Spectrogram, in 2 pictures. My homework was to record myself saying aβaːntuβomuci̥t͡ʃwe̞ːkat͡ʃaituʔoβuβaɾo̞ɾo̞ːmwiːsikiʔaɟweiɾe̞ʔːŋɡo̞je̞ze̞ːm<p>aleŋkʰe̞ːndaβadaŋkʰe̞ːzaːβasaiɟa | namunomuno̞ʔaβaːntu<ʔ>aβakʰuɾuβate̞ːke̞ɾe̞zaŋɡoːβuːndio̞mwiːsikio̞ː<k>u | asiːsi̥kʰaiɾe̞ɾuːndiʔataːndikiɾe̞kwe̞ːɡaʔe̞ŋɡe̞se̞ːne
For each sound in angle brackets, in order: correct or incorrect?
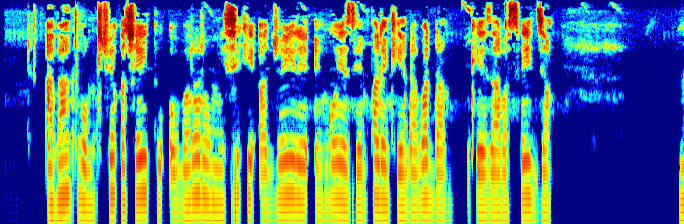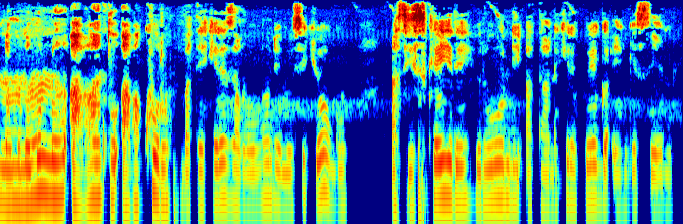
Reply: correct, correct, incorrect: ɡ

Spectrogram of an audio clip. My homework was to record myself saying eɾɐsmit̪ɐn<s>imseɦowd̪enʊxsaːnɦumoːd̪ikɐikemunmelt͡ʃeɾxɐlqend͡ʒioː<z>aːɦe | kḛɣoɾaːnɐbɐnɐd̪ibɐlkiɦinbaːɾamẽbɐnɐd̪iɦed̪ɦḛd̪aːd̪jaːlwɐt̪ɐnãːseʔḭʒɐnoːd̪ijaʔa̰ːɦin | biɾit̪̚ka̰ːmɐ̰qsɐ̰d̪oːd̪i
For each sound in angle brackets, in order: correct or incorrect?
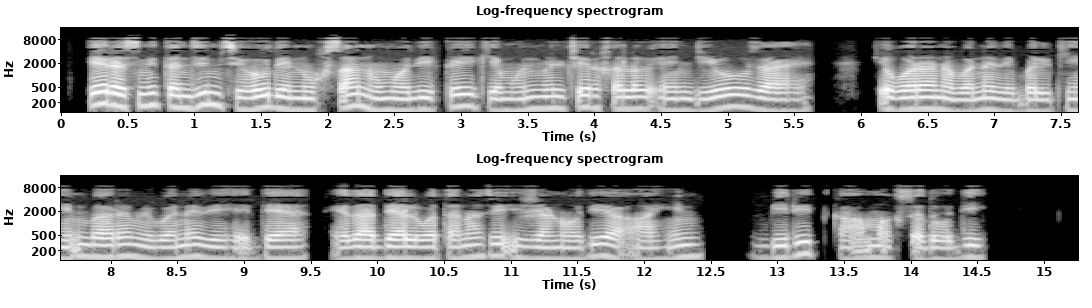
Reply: incorrect: z, correct

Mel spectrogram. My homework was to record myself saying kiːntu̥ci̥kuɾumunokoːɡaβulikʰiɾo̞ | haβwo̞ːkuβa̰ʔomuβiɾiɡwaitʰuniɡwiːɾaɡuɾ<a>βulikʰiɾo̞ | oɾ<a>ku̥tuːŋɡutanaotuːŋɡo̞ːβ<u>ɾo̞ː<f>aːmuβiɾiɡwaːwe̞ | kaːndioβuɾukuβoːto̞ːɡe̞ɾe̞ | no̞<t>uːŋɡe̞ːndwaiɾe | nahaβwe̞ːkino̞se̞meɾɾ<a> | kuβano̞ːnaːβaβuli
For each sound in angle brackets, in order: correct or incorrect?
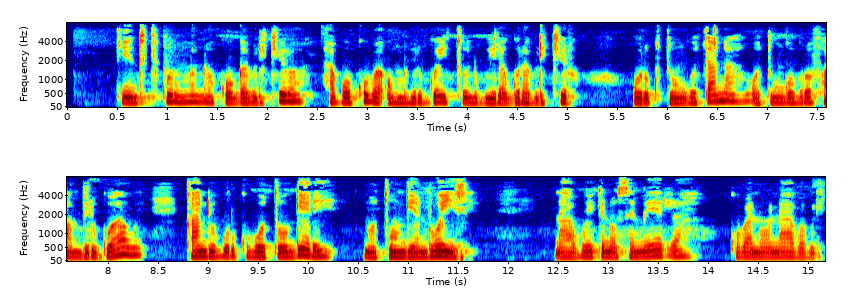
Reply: correct, incorrect: i, correct, correct, correct, correct

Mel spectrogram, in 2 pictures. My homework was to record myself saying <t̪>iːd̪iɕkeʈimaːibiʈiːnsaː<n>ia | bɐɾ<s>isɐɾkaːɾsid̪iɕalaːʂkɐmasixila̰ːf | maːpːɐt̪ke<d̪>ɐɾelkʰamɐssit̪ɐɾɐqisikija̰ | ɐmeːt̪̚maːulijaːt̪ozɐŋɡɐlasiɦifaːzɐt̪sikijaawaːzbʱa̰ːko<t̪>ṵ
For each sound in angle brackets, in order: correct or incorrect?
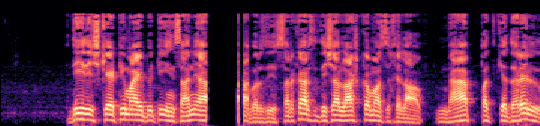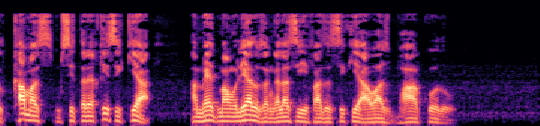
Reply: incorrect: d̪, correct, incorrect: z, correct, incorrect: d̪

